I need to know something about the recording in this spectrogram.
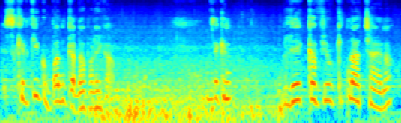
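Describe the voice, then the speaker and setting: A woman's voice: medium pitch, normal speed, noisy background, natural voice. A woman with an Indian accent playing an eager, inquisitive young bride in an audio drama. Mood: puzzled, concerned. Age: young adult. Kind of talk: Hindi audio drama acting.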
